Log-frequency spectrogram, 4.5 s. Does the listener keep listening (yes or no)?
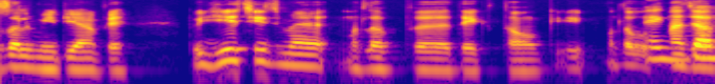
no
